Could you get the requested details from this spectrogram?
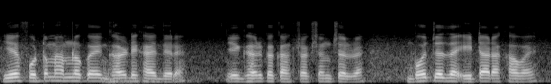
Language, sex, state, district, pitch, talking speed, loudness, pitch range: Hindi, male, Arunachal Pradesh, Lower Dibang Valley, 145 Hz, 270 wpm, -16 LUFS, 135-155 Hz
